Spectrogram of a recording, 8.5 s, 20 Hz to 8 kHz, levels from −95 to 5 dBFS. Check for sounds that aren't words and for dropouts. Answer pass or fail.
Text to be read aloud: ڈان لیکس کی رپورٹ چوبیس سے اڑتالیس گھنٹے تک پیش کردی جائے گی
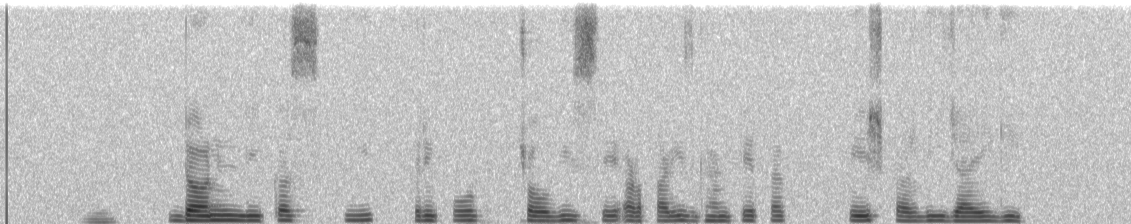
pass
